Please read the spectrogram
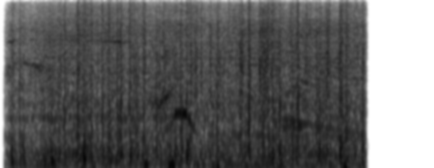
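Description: Fireworks display: a dense, rapid run of bangs and crackles, with voices under it. The sound cuts off suddenly near the end.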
